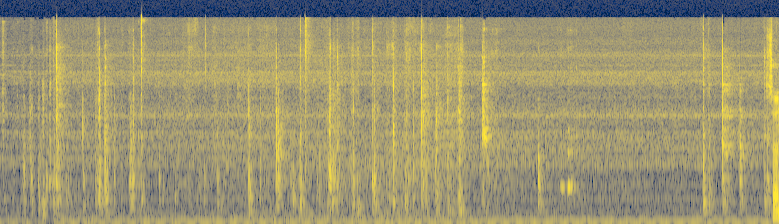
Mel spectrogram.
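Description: Plastic trim clips click and rustle under fingers.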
